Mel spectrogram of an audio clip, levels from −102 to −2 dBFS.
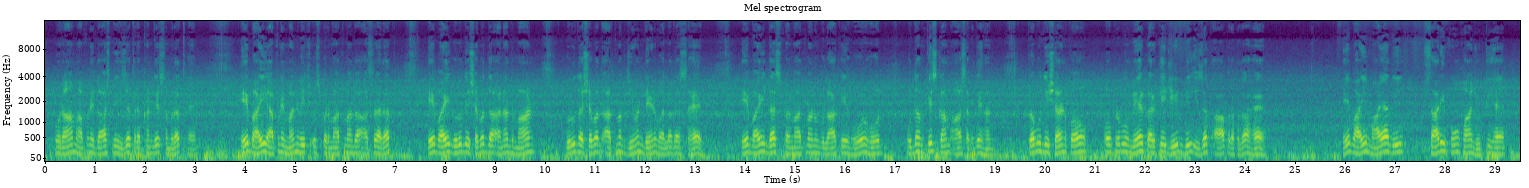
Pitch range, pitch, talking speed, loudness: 120-155 Hz, 140 Hz, 150 wpm, -21 LUFS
